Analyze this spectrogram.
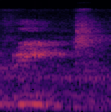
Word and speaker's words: read: अब spelling रीड का भी वही है, रेड का भी वही है और रेड का भी वही है। ये RED रेड नहीं है, RED रेड कलर हुआ, लेकिन इसका प्रोनाउंसिएशन जो होता है वो होता है रेड।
